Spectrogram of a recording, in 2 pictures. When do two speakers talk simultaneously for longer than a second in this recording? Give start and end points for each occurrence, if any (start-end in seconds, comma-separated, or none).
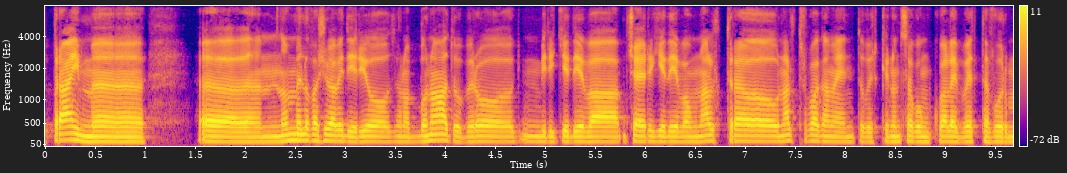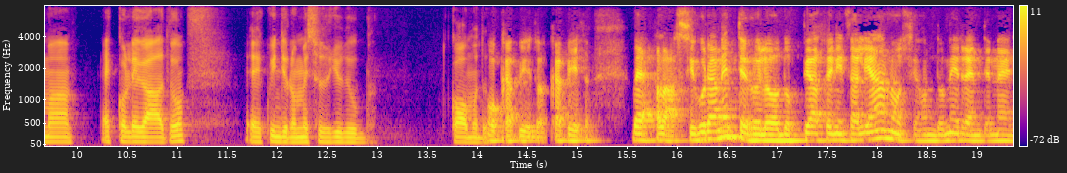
none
